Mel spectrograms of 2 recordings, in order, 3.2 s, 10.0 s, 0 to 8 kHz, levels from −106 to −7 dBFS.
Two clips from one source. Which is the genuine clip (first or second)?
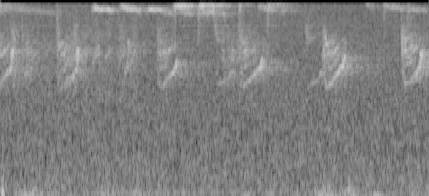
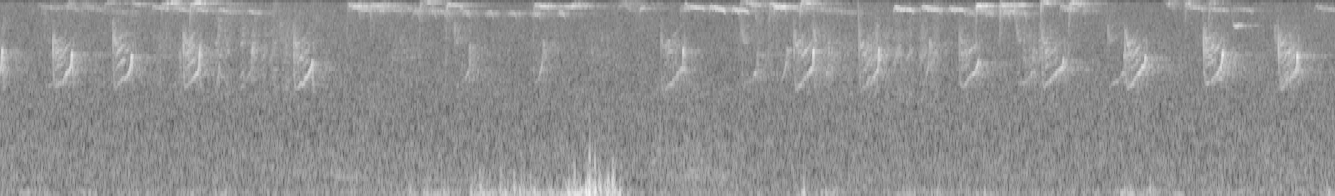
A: second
